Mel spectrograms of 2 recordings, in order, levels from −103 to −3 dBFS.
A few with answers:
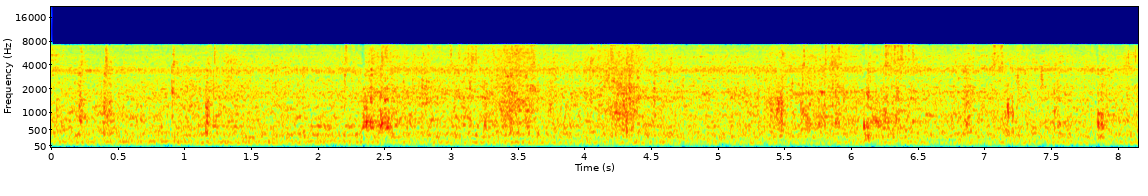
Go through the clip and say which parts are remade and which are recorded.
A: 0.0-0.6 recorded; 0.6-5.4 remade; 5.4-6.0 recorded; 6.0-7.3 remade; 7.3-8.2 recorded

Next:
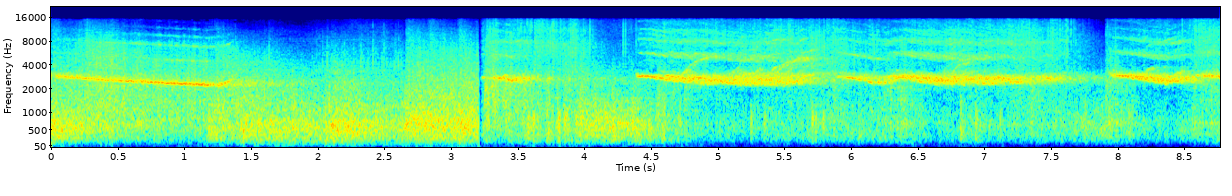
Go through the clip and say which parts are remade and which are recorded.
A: 0.0-8.8 recorded

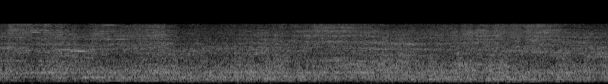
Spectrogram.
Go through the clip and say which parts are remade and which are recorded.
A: 0.0-6.1 recorded

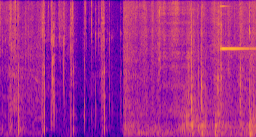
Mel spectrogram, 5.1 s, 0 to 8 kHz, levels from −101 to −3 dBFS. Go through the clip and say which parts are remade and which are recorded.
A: 0.0-3.2 recorded; 3.2-3.8 remade; 3.8-5.1 recorded

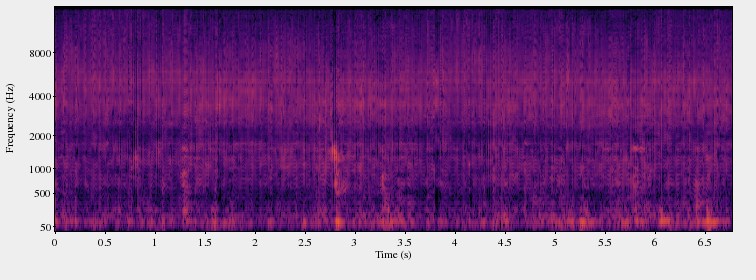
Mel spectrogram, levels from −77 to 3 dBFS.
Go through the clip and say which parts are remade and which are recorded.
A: 0.0-6.8 remade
